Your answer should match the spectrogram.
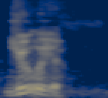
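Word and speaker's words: Giulia: G-I. It gives that J sound. You, Julia. Julia.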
